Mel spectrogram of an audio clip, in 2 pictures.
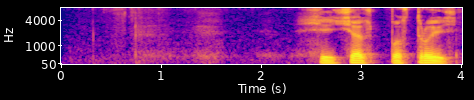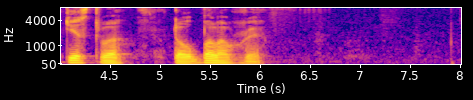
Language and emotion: Russian, neutral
